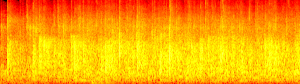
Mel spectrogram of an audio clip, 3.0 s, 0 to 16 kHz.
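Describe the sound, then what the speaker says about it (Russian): Audience applause at a 65th anniversary celebration of a university faculty of physical culture and life safety, a full, steady crowd clapping that holds evenly loud with no voices over it. "Этому уже надо аплодировать."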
